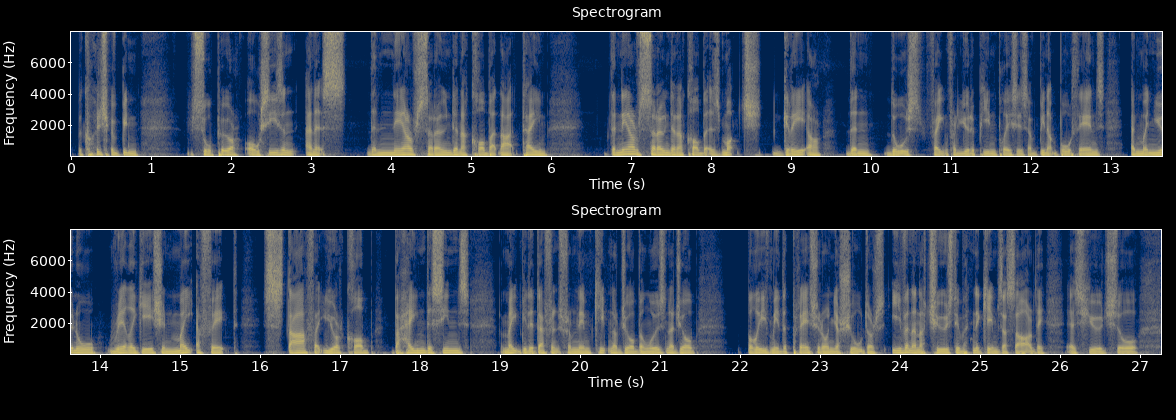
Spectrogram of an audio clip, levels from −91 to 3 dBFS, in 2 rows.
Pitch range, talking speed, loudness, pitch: 100-115 Hz, 185 wpm, -21 LUFS, 105 Hz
